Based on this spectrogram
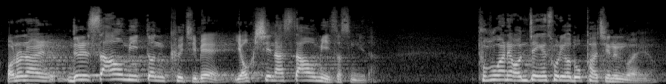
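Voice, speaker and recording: Animated male pastor in an echoey church. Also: sits high, brisk. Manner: storytelling sermon acting out family quarrels in quoted voices. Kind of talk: sermon. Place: church sanctuary.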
